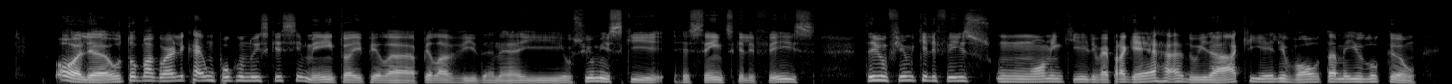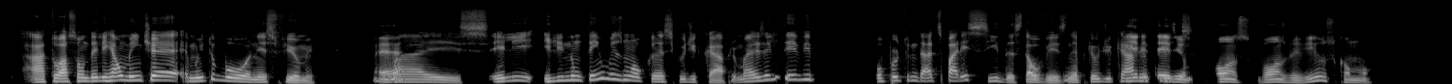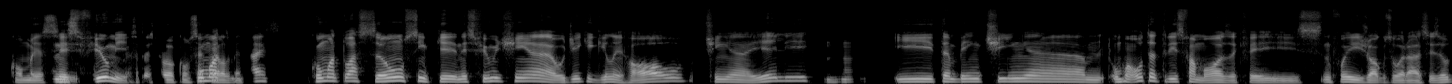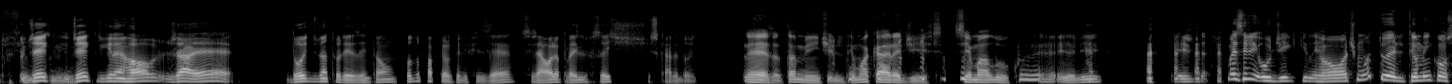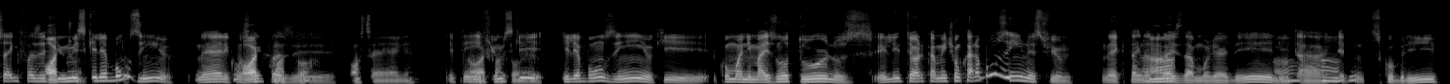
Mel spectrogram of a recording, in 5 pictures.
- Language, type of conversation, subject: Portuguese, podcast, Me conta sobre um filme que marcou sua vida?
- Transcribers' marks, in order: in English: "reviews"; laugh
